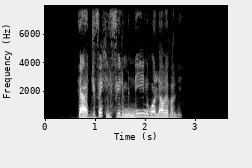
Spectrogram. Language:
Kabyle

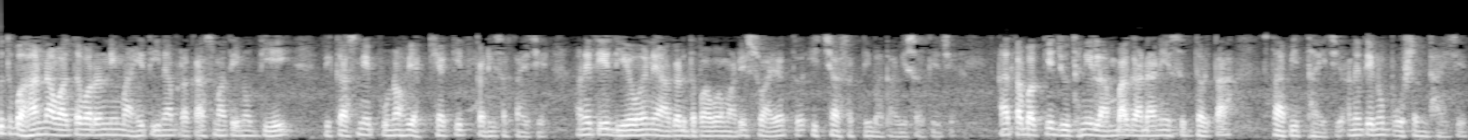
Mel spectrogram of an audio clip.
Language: Gujarati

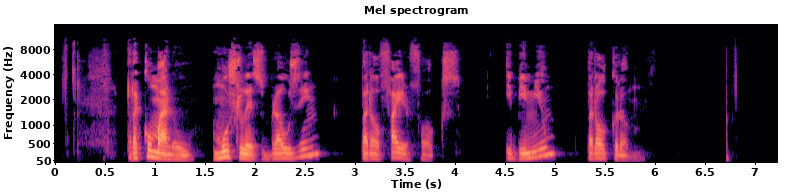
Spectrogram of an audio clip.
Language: Catalan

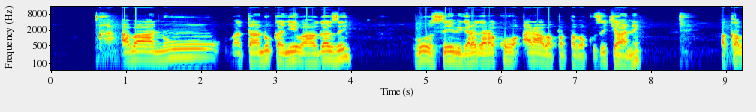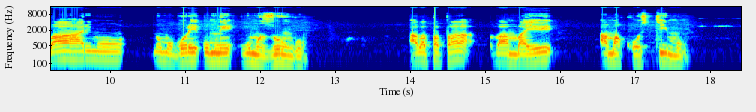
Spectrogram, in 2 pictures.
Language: Kinyarwanda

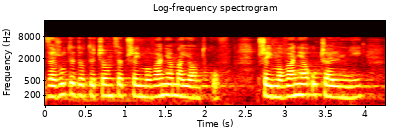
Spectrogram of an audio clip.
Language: Polish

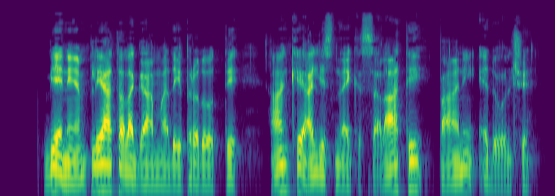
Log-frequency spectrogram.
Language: Italian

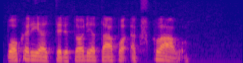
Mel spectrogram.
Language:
Lithuanian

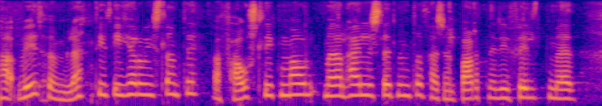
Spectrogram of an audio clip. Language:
Icelandic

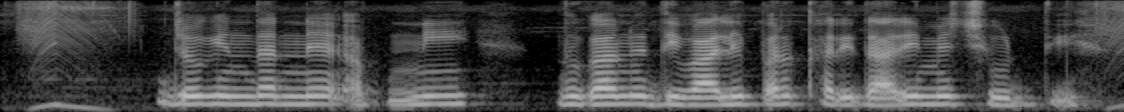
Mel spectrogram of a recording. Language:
Hindi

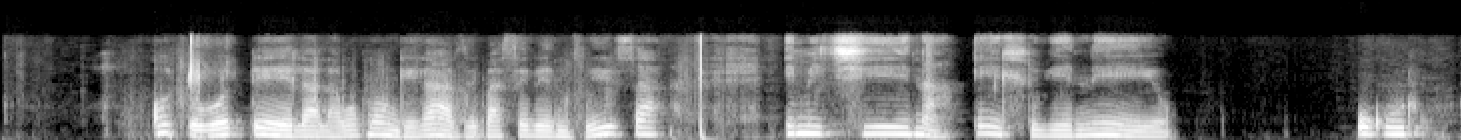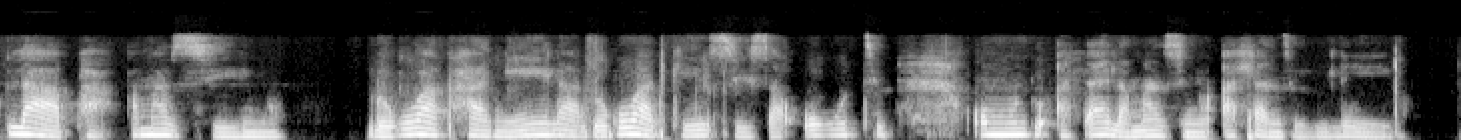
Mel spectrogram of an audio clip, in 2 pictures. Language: North Ndebele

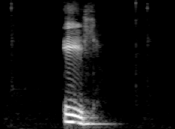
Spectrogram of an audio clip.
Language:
Turkish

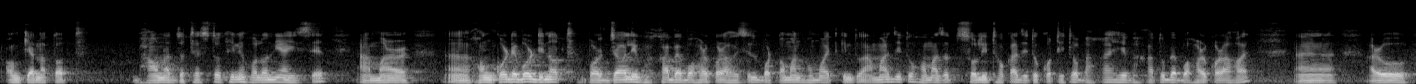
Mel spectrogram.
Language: Assamese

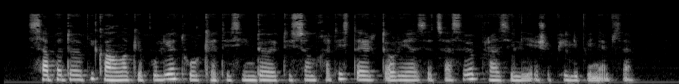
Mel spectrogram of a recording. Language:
Georgian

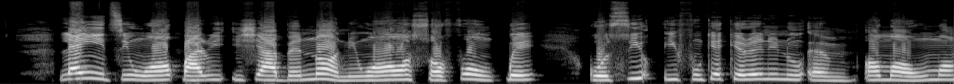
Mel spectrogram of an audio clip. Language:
Yoruba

